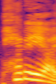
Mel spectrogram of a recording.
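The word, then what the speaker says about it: Perea: 이 베레아는 뭐냐면 P입니다. P-E-R-E-A. 그래서 사실 엄밀하게 번역해라 그러면 이건 베레아, 이거는 페레아 이래야 되는데 우리나라 그 조선시대 말기에 피읍 발음 이런 거 잘 안 했죠. 예, 그래서 그냥 번역을 이거는 베레아, 이것은 베레아 이렇게 되도록 했습니다.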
